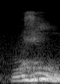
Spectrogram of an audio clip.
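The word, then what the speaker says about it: وُضو: اور ہم میں کا اکثر لوگ بولتے ہیں وضو بنا لی کیا؟ واو پر زبر کے ساتھ ہم لوگ بولتے ہیں. صحیح تلفظ کیا ہے؟ وضو واو پر پیش کے ساتھ. اگر زبر کے ساتھ بولے تو کیا ہوگا؟ وضو کا پانی مراد ہوگا.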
